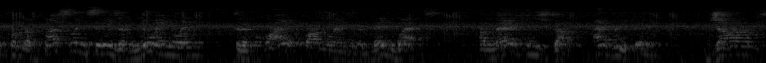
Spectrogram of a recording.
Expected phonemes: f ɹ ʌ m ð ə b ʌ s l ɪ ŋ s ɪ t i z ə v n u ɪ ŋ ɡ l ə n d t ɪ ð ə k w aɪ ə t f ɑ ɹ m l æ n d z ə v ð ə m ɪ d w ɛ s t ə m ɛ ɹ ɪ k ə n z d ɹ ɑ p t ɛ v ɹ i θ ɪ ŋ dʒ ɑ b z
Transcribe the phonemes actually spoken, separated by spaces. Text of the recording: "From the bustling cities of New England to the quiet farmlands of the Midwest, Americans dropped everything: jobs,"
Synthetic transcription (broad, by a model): f ɹ ʌ m ð ə b ʌ s l ɪ ŋ s ɪ t i z ə v n u ɪ ŋ ɡ l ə n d t ɪ ð ə k w aɪ ə t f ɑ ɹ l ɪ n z ə v ð ə m ɪ d w ɛ s t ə m ɛ ɹ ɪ k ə n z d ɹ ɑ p ɛ v ɹ i θ ɪ ŋ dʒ ɑ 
